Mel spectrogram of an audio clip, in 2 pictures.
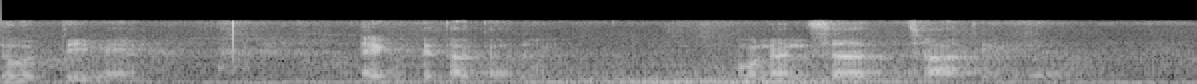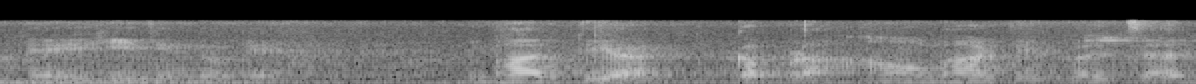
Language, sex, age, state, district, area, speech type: Sindhi, male, 18-30, Gujarat, Surat, urban, spontaneous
